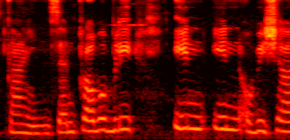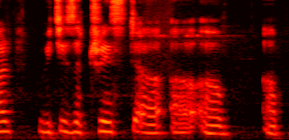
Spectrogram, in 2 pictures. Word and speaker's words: Abhisara: setting where I am in the setting of obish The trist yeah it is spelled a b h a s a r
